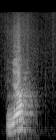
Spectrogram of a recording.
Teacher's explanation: Kerana ini adalah ta marbutah. Ta marbutah apabila berhenti, apabila kita waqaf, dia akan menjadi huruf ha mati.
